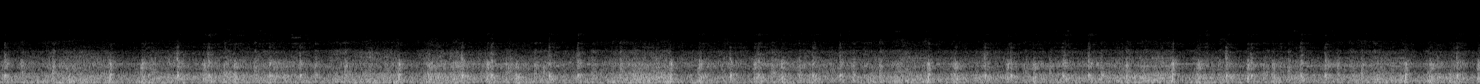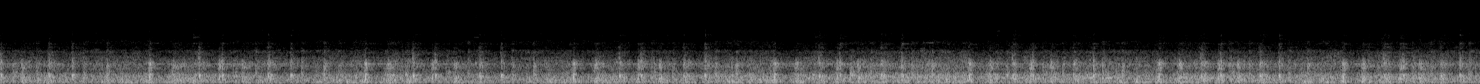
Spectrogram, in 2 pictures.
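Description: Bogie tank wagons (BPTN) of a freight train rolling past close by: a steady rumble of wheels on rail, with a constant run of clacks as the wheels cross rail joints.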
